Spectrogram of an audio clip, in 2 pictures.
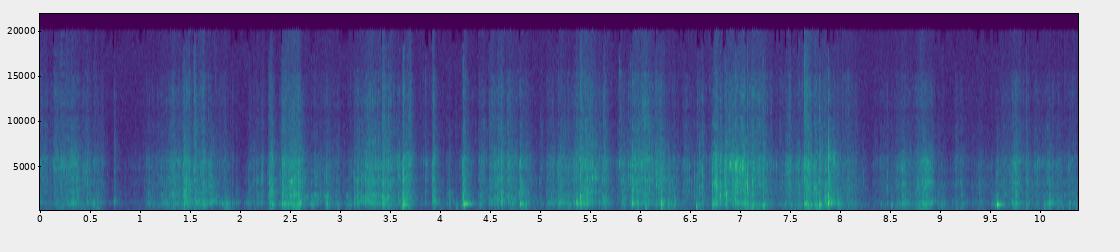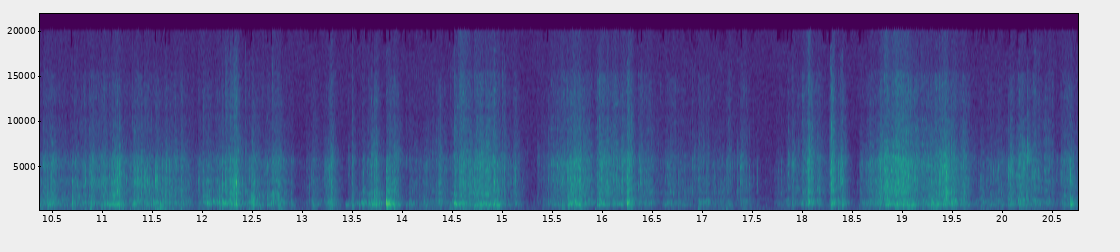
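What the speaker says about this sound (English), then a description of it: "we'll go ahead and pull this plastic back" Protective plastic film being peeled off a Traxxas TRX-4MT Ford F150 RC truck body, a close, continuous crinkling and crackling that comes in irregular bursts across the whole stretch, with no voices.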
